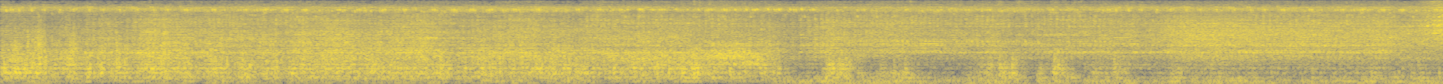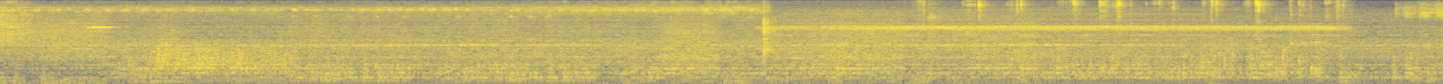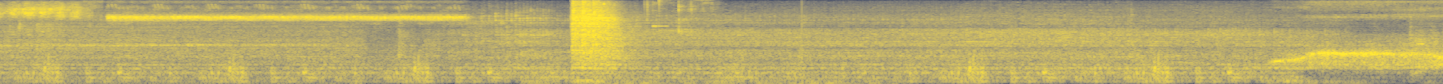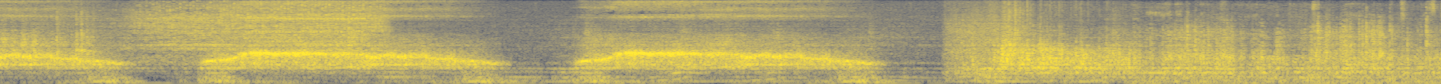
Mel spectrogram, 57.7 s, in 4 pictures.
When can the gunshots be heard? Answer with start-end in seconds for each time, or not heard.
34.5-36.0.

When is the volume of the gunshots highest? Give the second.
35 s.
